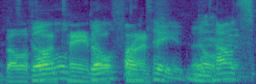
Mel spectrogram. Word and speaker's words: Bellefontaine: Bell Fountain. We were saying Bellefontaine, all French.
